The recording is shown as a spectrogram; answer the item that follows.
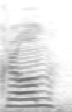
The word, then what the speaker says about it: chrome: for example change but when I have the word chemistry CH becomes cur sound so I say chemistry I say chrome so I do not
